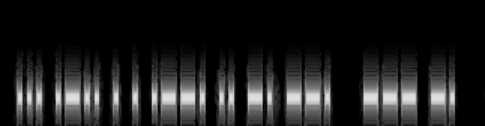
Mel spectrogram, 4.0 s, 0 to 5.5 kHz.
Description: Morse code, heard as a keyed tone, about 30 wpm, 600 Hz. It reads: SLEEPING ON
